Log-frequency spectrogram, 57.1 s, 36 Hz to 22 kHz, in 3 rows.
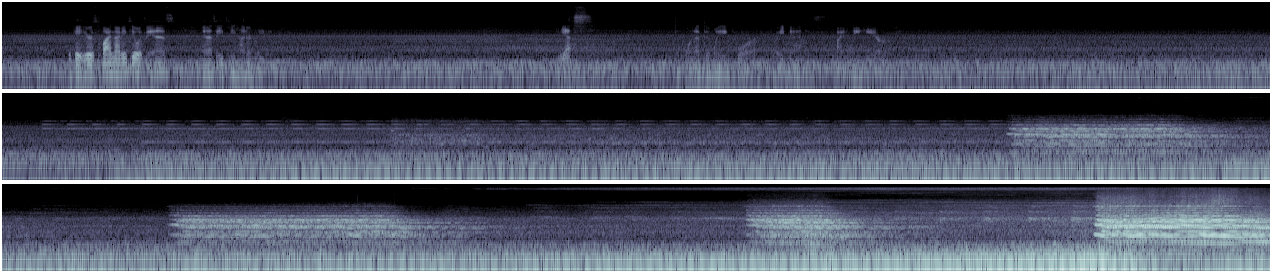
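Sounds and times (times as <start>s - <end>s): diesel locomotive rumble: 0.0s - 57.0s
train horn blasts: 34.1s - 37.8s, 40.5s - 45.5s, 49.2s - 57.0s.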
